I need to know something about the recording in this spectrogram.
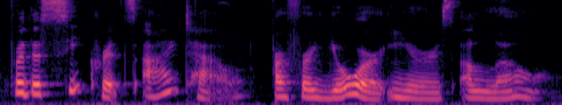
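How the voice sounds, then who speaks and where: A woman's voice: medium pitch, lively intonation, unhurried, mellow, slight background noise. A woman reading a storybook, voicing a secretive old male hermit in a guarded, confiding way. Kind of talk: storybook read-aloud.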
